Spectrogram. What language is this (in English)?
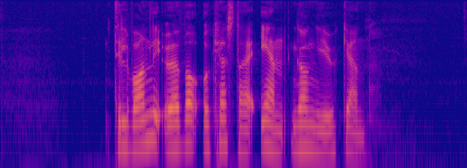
Norwegian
